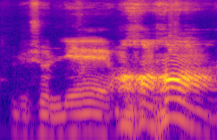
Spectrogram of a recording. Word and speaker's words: Le Chatelier: Le Chatelier is principal, if we say it correctly. Le Chatelier, is the correct way to say it.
